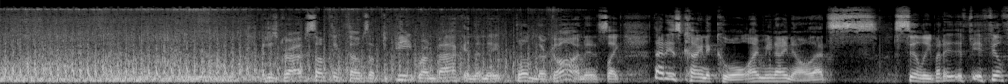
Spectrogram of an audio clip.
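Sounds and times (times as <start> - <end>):
helicopter landing beside a police training academy: 0.0 - 6.4
speech: 2.7 - 10.0.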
